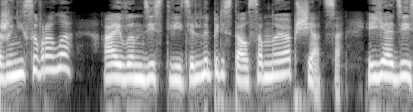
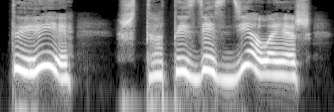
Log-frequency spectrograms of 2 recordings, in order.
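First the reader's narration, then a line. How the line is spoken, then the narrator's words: Wailed. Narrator (Russian): взвыла Катрин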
